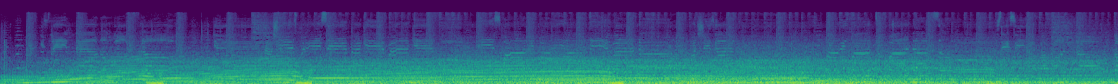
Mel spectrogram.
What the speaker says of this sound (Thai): เดี๋ยวผมลองเทคออกจากจุดหยุดนิ่งให้ดูเลยดีกว่านะครับ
